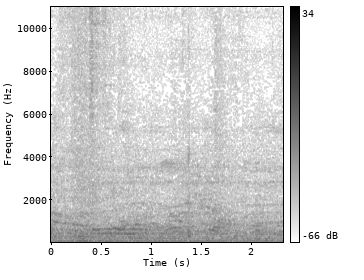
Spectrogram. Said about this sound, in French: Vous avez entendu l'ambiance de la rue.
